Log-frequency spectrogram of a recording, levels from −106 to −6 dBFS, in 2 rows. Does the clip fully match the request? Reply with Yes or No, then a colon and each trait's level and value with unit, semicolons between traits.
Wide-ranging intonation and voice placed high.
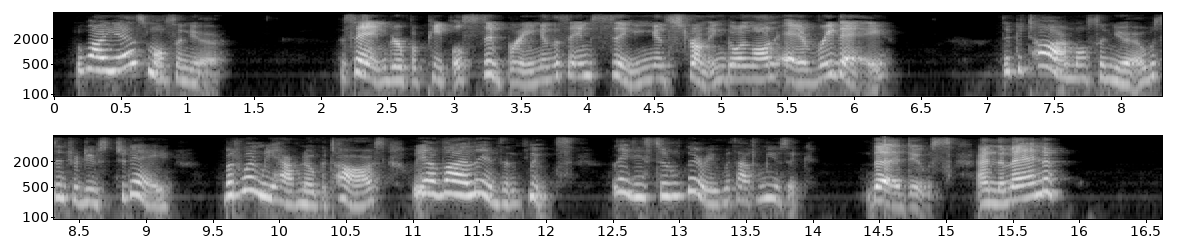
Yes: wide, 6.3 semitones; very high, 270 Hz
